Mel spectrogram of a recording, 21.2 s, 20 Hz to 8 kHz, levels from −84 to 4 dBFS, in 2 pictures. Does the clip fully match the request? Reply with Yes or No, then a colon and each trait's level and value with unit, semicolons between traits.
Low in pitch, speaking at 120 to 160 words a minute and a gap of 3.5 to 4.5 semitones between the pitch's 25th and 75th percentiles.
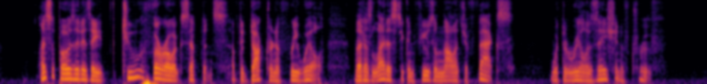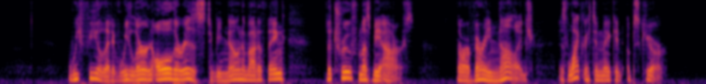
No: low, 120 Hz; average, 170 wpm; average, 4.1 semitones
